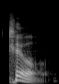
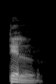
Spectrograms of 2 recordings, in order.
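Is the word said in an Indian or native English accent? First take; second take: native English; Indian. First: The word is said with a native English accent. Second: The word is said with an Indian accent. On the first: The speaker calls it right. "They all say this as t" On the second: The speaker calls it wrong. "even we all say till"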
